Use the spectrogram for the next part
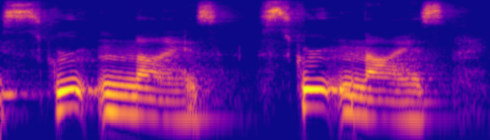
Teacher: Native speakers will often use a flap T and say scrutinize.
